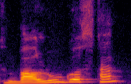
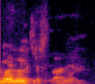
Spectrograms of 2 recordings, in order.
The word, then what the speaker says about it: Balochistan: types of terrorism in its country, being it Balughistan. Can you help me? I'm pronouncing Balochistan. Yeah, it's called Balochistan.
